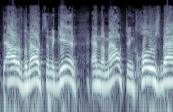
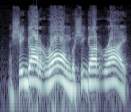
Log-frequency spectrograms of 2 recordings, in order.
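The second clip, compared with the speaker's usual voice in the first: ordinary talk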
